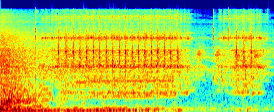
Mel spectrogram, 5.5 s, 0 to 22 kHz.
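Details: Honda Vario 125 LED scooter with MIL code 52 (CKP sensor fault): quick, even starter cranking pulses about four per second over whirring starter, engine spins freely without firing; starter itself works normally.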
